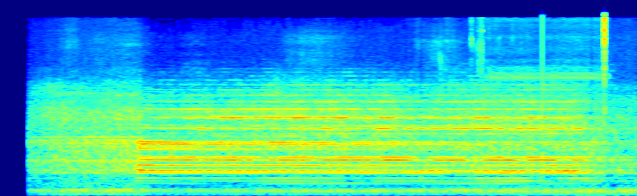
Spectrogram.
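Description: Freight locomotive air horn sounding one long chord of several notes, louder from about a second in and cut off right at the end, over the low rumble of the approaching diesel locomotive: a horn salute from the engineer.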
